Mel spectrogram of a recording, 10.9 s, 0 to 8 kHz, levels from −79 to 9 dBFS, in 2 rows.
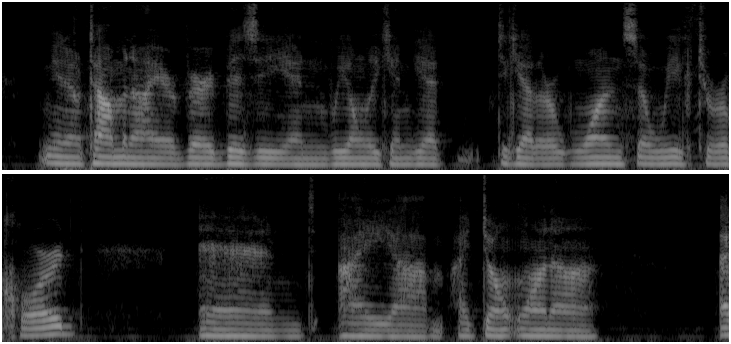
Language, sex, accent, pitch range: English, male, American, 110-125 Hz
